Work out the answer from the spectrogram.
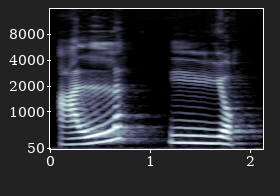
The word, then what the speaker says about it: aglio: Aglio. aglio, aglio. So you're saying an L sound before the terrible y sound.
